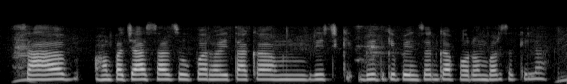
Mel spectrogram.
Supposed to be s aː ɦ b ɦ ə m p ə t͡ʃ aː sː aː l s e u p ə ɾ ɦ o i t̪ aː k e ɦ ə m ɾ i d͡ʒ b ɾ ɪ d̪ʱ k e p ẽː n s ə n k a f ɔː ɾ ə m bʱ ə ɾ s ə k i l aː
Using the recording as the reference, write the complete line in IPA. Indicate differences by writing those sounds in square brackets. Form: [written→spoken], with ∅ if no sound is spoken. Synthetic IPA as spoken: s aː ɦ b ɦ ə m p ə t͡ʃ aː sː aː l s e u p ə ɾ ɦ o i t̪ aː k [e→a] ɦ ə m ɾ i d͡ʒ b ɾ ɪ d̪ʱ k e p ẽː n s ə n k a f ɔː ɾ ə m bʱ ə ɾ s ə k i l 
